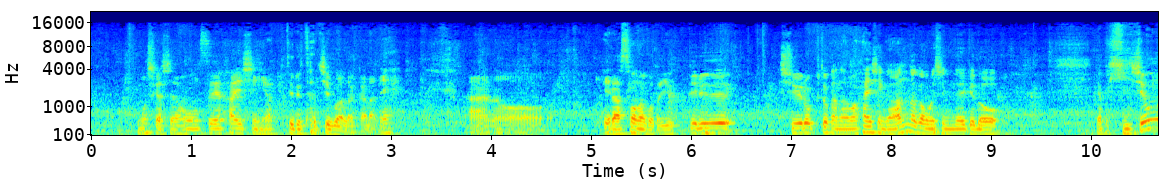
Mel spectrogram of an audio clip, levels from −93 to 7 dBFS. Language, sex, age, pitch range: Japanese, male, 20-39, 110-140 Hz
